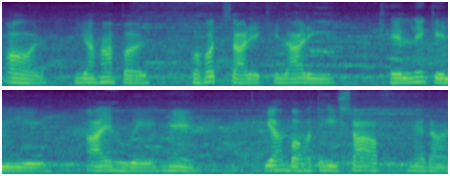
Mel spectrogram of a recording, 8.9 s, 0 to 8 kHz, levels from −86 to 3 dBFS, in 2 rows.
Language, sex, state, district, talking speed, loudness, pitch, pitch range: Hindi, male, Bihar, Muzaffarpur, 120 wpm, -20 LUFS, 145 Hz, 140-160 Hz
